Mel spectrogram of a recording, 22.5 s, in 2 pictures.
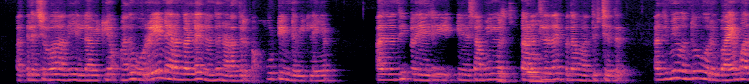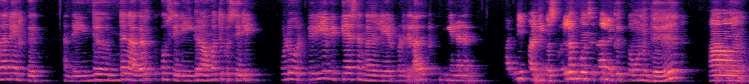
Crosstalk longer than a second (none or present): none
